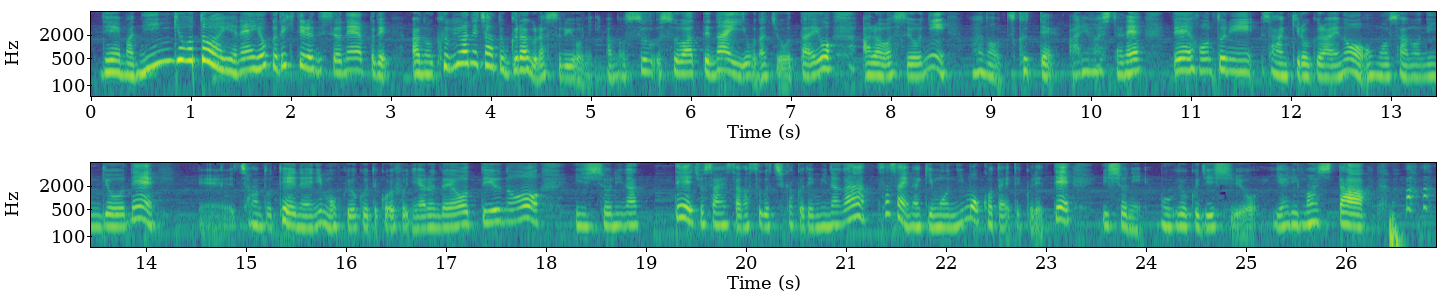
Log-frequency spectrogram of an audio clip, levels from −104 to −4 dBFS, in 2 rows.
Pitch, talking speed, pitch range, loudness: 205 Hz, 370 characters per minute, 180-245 Hz, -23 LUFS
